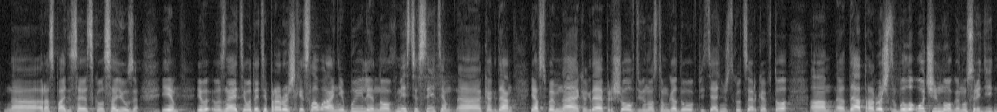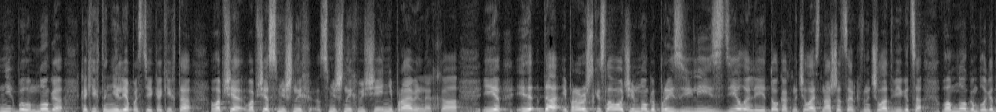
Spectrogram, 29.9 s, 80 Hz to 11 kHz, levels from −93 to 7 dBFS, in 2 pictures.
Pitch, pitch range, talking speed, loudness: 185 Hz, 170-200 Hz, 145 wpm, -21 LUFS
